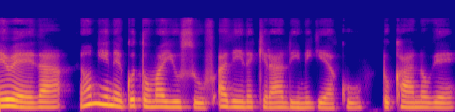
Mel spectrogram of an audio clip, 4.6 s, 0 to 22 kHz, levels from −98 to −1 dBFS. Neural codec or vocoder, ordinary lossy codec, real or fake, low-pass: codec, 24 kHz, 0.9 kbps, WavTokenizer, large speech release; none; fake; 10.8 kHz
